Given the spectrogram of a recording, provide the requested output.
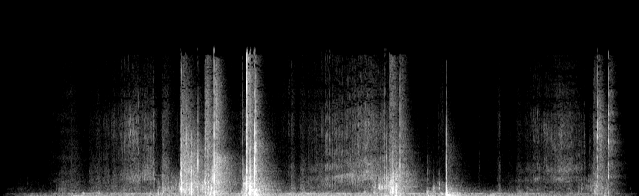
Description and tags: Opening Book
Me opening a large book.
